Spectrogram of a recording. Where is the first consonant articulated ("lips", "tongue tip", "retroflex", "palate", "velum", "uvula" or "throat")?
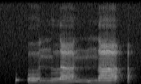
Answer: throat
